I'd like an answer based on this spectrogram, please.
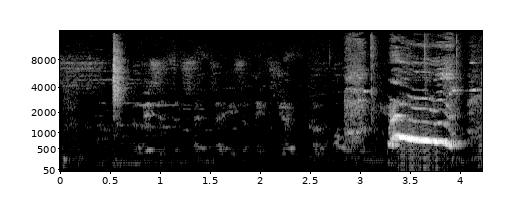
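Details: A 6-month-old Alaskan Malamute puppy gives a short, high, tonal howl that slides downward in pitch.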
